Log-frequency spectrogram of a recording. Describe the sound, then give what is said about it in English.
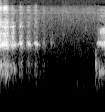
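Breathing in a calm relaxation exercise: a soft, breathy exhale fades into near silence, and another breath starts just at the end. Both are faint, with no talking. “Big breath in. Blow out. Big breath in. Blow out.”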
